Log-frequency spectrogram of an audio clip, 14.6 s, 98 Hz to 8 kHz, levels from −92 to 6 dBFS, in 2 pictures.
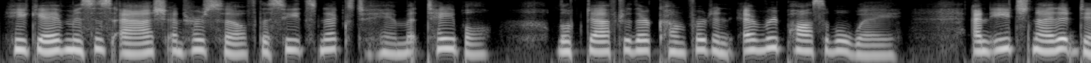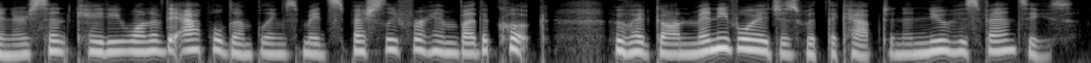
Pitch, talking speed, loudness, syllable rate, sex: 215 Hz, 215 wpm, -21 LUFS, 5.6 syllables/s, female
